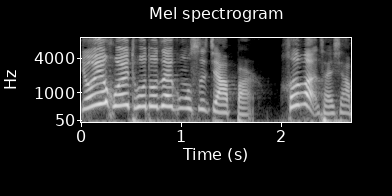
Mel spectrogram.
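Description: A woman speaks at a fairly quick pace with a Northeastern Chinese accent and an animated tone. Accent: Northeastern Mandarin. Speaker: stand-up comedian and show host. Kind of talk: comedic monologue.

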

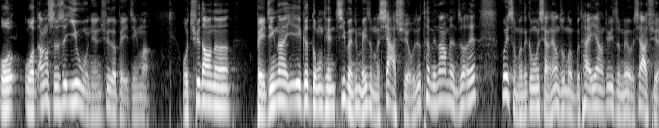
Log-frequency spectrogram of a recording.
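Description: A man's voice sits fairly high and has lively intonation. He speaks at a very fast pace. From Guangdong, China. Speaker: podcast co-host. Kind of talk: casual chat.

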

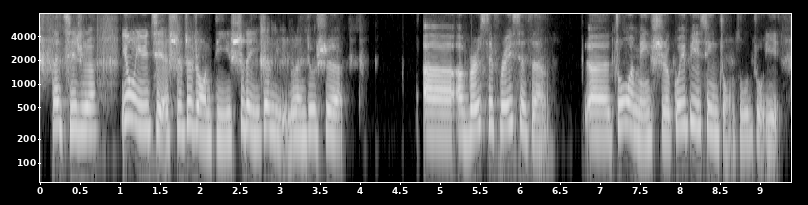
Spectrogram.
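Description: Her loudness is very even as this woman talks at a high pitch with ordinary pitch variation. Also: moderate pace. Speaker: podcast co-host, psychology student. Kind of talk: casual chat.

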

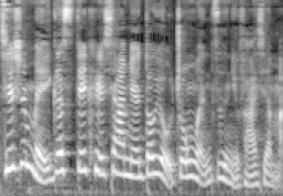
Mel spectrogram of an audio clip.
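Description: A woman talks in an animated tone with very wide pitch swings. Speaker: podcast co-host. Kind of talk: casual chat.

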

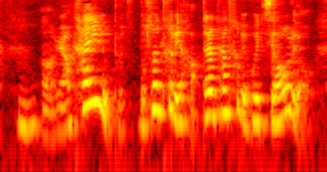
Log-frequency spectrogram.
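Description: A woman's voice moves through very wide pitch swings over noticeable background noise. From China. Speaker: English educator and podcast host. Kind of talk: casual chat.

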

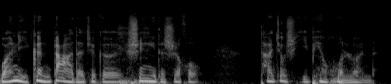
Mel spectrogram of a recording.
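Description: A somewhat breathy man at medium pitch, moderate in pace with lively intonation, in a very clean recording with a silent background. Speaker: entrepreneur and business owner. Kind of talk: casual chat.

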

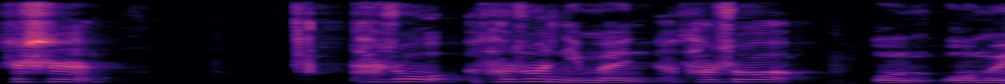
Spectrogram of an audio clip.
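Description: A woman uses a normal speaking voice at a moderate pace. Her pitch varies in an ordinary way. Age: 20s. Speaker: elderly care company worker. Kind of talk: casual chat.

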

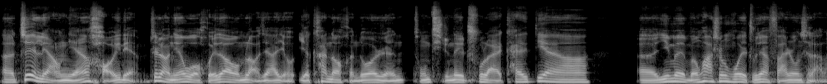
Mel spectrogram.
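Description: A man's ordinary speaking voice, fairly low in pitch and fairly quick in pace, on a very clean recording with a silent background. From Shandong, China. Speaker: podcast co-host, designer. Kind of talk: casual chat. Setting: home studio.

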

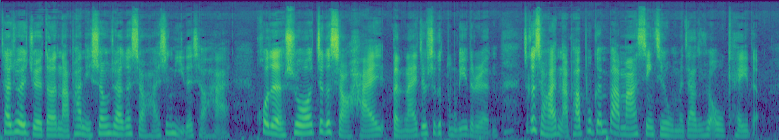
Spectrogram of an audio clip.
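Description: A woman's very fast speech at medium pitch with lively intonation. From Guangdong. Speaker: podcast guest. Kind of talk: casual chat.

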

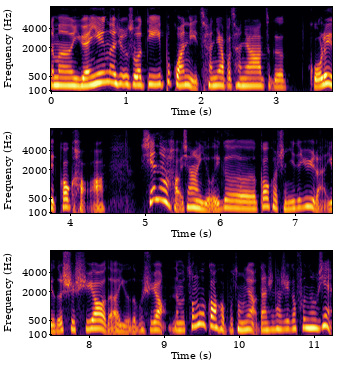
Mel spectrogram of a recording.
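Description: The recording is very clean with a silent background as the speaker races along at a very fast pace. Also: woman, fairly high pitch for a woman, ordinary pitch variation. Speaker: podcast host. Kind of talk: solo monologue. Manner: conversational, many filler particles.

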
